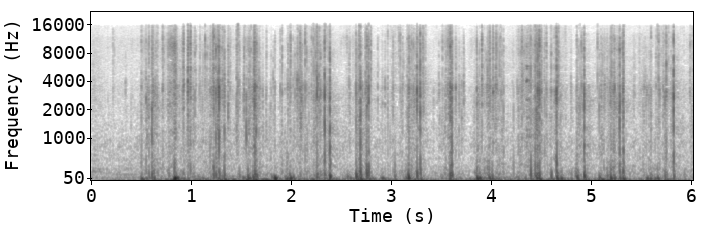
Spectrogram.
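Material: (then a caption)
Cardboard. Fingertips and nails scratch and tap the face and edges of a flat, printed cardboard chocolate bar box held at an angle. After a brief quiet start, dry, papery scratching and crinkling runs continuously, punctuated by quick, sharp taps that stop almost instantly.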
